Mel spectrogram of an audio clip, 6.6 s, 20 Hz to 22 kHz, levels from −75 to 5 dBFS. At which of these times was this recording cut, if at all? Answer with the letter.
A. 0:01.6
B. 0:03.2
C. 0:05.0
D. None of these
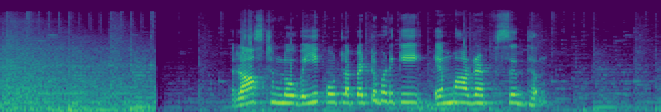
A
